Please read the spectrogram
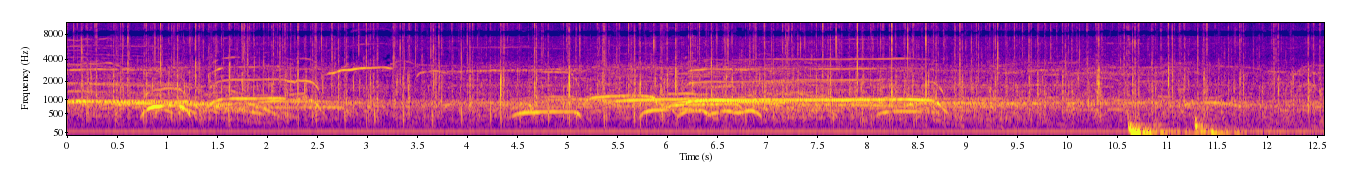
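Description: Large concert crowd cheering and applauding, with many voices whooping and shouting in rising and falling pitches over steady clapping. A brief low thump comes near the end.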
